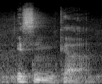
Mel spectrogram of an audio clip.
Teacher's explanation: in Fusha, it sounds like ka or ki. So there's actually fatha or kasra on the k.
